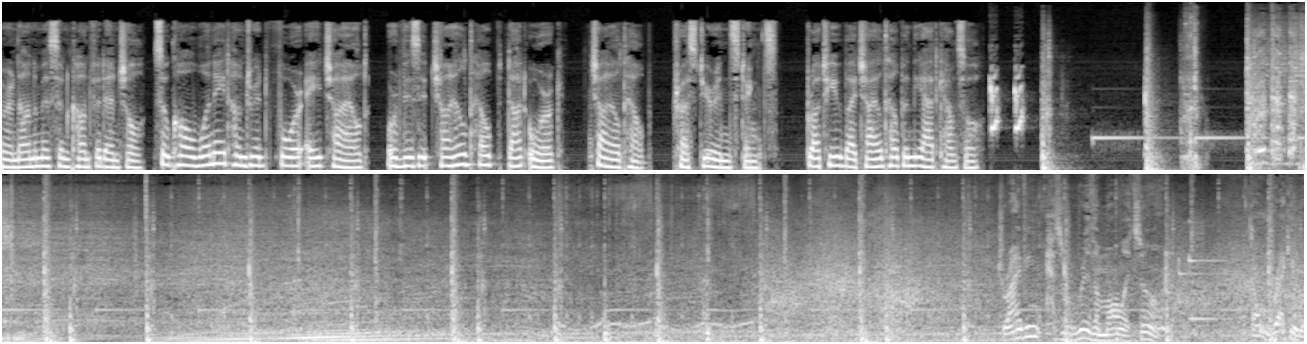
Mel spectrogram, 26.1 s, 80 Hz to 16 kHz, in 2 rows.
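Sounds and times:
car engine starting and revving: 12.5 - 26.0
sharp clicks: 13.5 - 26.0
chime-like tone: 24.4 - 25.7.

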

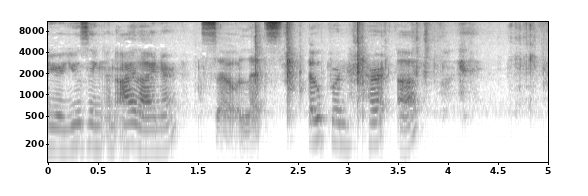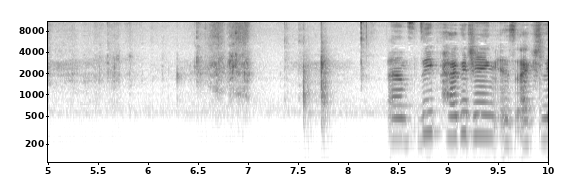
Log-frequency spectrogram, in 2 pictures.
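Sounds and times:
packaging rustling: 2.5 - 7.1
cardboard packaging scraping: 4.6 - 7.1.

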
